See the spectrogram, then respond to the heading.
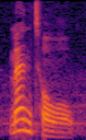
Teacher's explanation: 这个▁mental▁也是注意不要读馒头啊，后面还有一个▁l▁的声音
